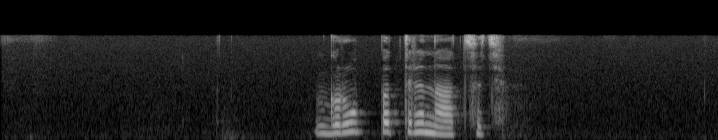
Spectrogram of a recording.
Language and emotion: Russian, neutral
